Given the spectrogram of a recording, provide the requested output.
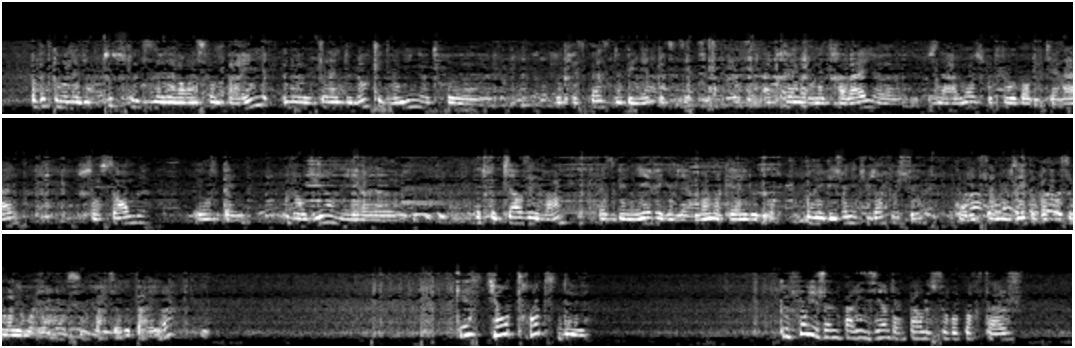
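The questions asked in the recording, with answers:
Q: Que font les jeunes parisiens dont parle ce reportage ?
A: Ils se baignent ensemble dans le canal de l'Ourcq après le travail.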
